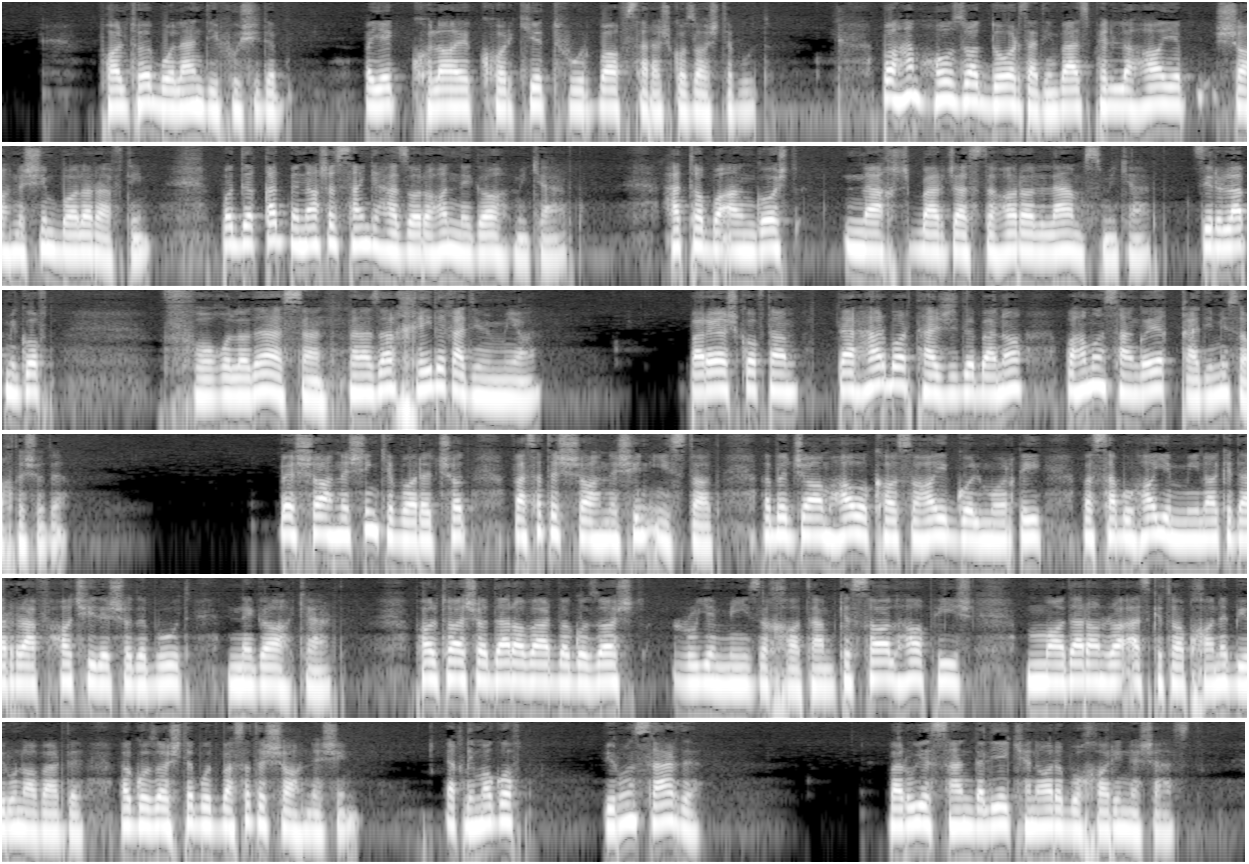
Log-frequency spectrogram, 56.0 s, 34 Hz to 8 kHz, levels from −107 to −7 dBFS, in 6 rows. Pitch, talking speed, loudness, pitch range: 135 Hz, 135 wpm, -12 LUFS, 120-150 Hz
